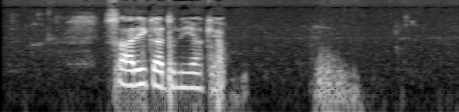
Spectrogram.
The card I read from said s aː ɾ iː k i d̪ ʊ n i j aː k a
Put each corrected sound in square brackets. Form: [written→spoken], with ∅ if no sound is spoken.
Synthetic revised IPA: s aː ɾ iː k [i→a] d̪ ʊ n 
